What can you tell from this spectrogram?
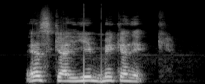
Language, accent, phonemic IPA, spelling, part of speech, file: French, Canada, /ɛs.ka.lje me.ka.nik/, escalier mécanique, noun, LL-Q150 (fra)-escalier mécanique.wav
- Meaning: escalator (mechanical device)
